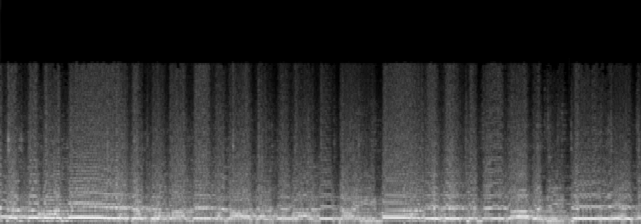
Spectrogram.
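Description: A male voice sings a bait, a Punjabi/Saraiki Sufi devotional verse, through a microphone and PA, chanting in long, held, wavering notes.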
